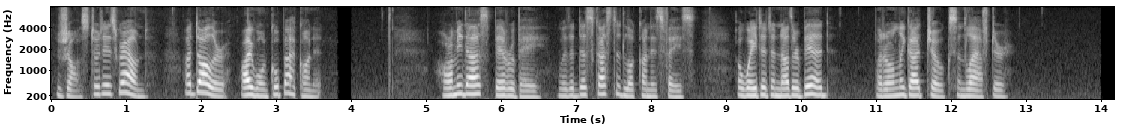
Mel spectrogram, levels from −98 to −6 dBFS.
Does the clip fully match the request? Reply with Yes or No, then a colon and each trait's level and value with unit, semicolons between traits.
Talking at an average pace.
No: slow, 125 wpm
